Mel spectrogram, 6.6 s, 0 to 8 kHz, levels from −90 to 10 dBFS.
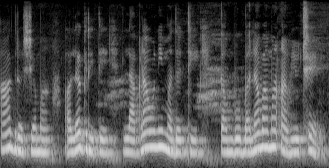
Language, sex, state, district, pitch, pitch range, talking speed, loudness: Gujarati, female, Gujarat, Valsad, 195 Hz, 185-225 Hz, 90 wpm, -13 LUFS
